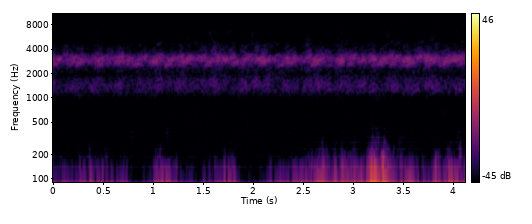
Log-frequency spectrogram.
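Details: Frog chorus on a summer night: a steady, dense trilling hum from many callers, with low rumbling thumps underneath that swell near the end.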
